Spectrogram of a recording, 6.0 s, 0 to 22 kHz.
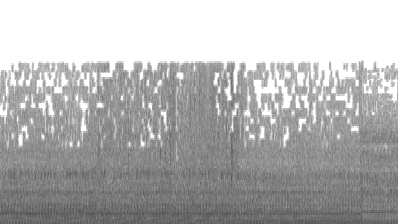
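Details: Bantam C350 crawler crane's Detroit Diesel (believed 3-53) two-stroke, revived after about 20 years parked: steady even drone, smooth unchanging beat, no knocks or misses; healthy.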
